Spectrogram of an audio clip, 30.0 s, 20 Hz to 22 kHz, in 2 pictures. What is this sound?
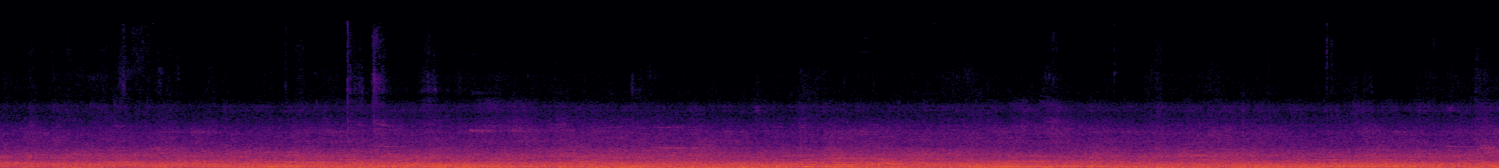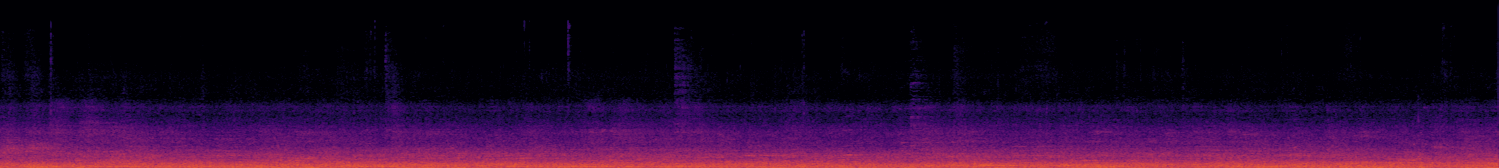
Sound effects > Human sounds and actions
Westfield Plaza Bonita Ambience 1
Recorded with Samsung S23 FE at the Westfield Plaza Bonita in April 19th 2025.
